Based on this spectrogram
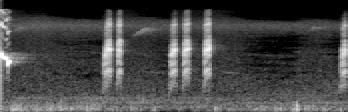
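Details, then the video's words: Sooty-headed bulbul, a lure recording played to provoke other bulbuls to answer and sing: a brief whistled note opens, then harsh, buzzy chattering notes in pairs and a triplet, separated by short pauses. "suara burung KUTILANG GACOR MENEKAN LAWAN"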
